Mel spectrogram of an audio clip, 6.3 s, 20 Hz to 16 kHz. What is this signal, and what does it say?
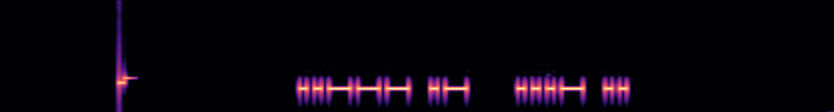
Morse code, heard as a keyed tone, about 21 wpm, 700 Hz. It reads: 2A VI
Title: Field Day Exchanges - 22wpm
